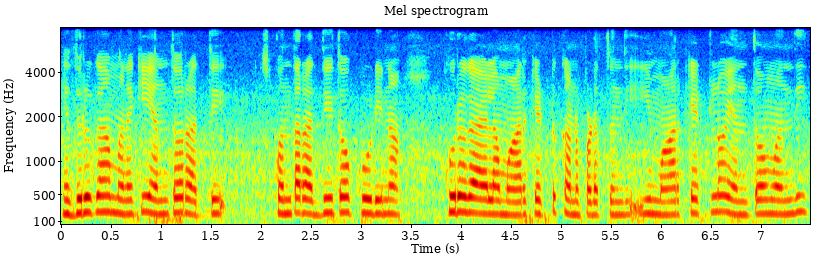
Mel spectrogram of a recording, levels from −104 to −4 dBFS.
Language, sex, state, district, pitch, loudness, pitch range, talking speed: Telugu, female, Andhra Pradesh, Chittoor, 215 Hz, -17 LUFS, 205-225 Hz, 135 wpm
